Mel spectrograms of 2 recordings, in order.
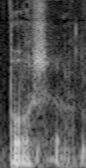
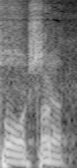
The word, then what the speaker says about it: Porsche: Porsche, là, Porsche. – Tu dis Porsche, déjà Porsche. Porsche. Ouais, Porsche. Tu roules un peu le R déjà.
